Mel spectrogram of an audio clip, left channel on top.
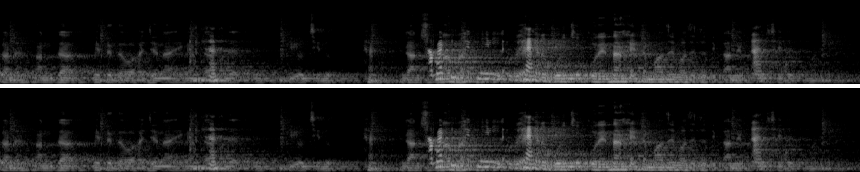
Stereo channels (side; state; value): both; identical; correlation 1.00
